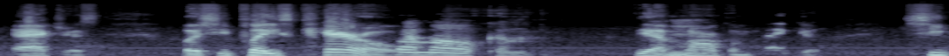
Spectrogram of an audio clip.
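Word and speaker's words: Kika Markham: person here, which is make sure I just pronounce her name. Keika Markham, which is played by that's the name of the actress, but she plays Carol. Markham.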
